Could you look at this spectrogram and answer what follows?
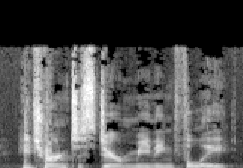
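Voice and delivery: ordinary delivery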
